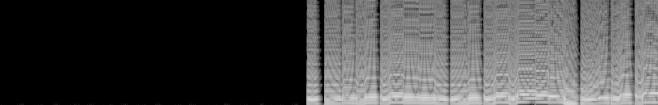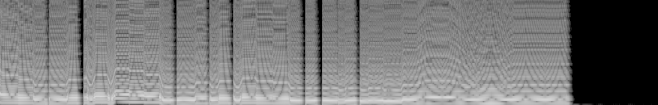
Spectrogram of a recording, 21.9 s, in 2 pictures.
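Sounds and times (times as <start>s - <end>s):
Moog synthesizer: 5.2s - 20.5s.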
